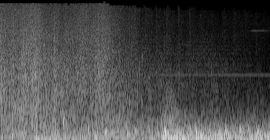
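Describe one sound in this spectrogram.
Debris crashes and rumbles in an explosion.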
